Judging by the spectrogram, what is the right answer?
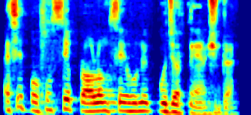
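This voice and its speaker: Guy teaching chemistry, warm mellow voice, says rules over and over, spells formulas out slow. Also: fairly high pitch, expressive. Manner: repeats key rules, slow dictation of formulas. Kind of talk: classroom lecture.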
